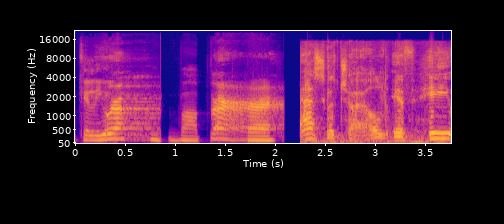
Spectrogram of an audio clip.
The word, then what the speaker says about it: Kylian Mbappé: And then Kylian Mbappé, well, let's pronounce it right. Kylian Mbappé. Right? That's how you pronounce things in French, right?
